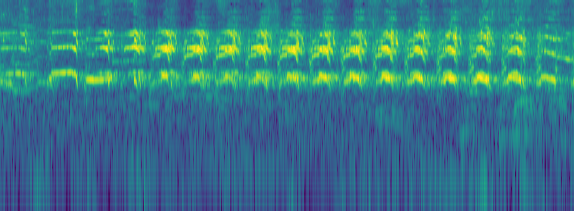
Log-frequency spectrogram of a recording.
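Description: A bird calling a fast series of short, repeated squawking notes, about four a second, stopping near the end.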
